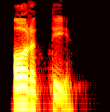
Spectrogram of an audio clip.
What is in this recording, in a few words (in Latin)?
"horti", latin; santillana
